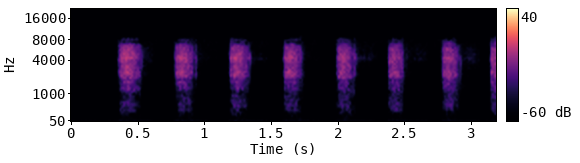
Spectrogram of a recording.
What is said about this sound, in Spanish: vamos a hablar de respiración de fuego por la nariz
